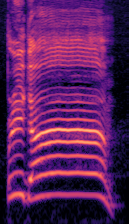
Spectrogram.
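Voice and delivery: high, loud cry of freedom; excited shout. Real, not acted. Player cheering as they escape the cave, high excited shout. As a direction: yell it like you just broke out.

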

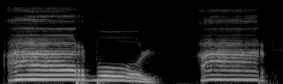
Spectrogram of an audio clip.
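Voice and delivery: high, drawn-out "árbol" held on the ar; calling out a word. Shown as a demonstration. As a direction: call árbol, stretching its first syllable. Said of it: "voy a gritar la palabra".

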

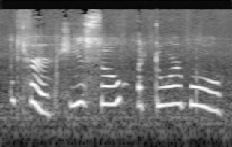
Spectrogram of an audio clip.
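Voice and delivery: high-pitched gushing over something cute; real adoring excitement; excited cooing. Real, not acted. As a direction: coo in delight, voice lifted high. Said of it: "so excited".

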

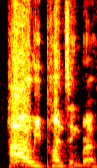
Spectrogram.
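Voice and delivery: can't believe the call; real disbelief; outraged disbelief. Real, not acted.

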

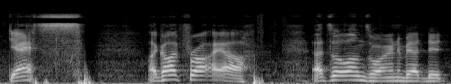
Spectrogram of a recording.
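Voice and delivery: thrilled shout of joy, slowed on the win; real gamer hype, loud and high; excited. Real, not acted. Gets the skin he wanted.

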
